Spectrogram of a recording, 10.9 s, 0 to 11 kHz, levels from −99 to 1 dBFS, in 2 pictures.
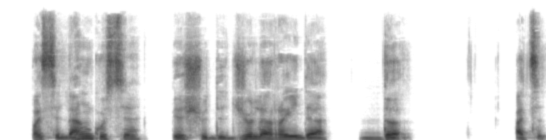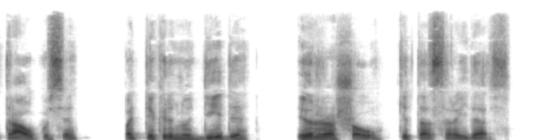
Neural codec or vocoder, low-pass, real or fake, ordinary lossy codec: none; 9.9 kHz; real; AAC, 48 kbps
